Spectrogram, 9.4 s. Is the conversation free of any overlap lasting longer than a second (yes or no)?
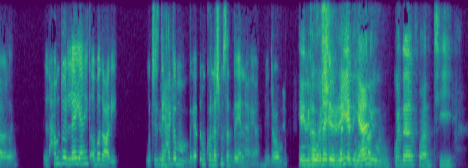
no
